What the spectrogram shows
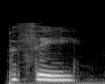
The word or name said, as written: pathy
